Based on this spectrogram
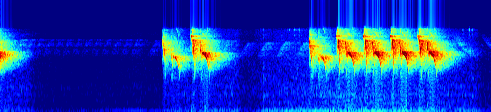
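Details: Semi-active bar-winged prinia (ciblek) in a loud tutor recording: a brief note, then two buzzy down-slurred notes, a pause, and a run of six rapid sharp high notes with a faint low hum beneath.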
